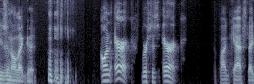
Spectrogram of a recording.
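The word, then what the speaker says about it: Arryk: on your bit that Eric and Eric are pronounced the same.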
